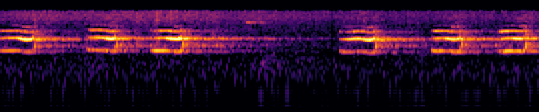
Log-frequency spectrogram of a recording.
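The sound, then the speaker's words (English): A kee-kee run played on a turkey call: thin, high whistled notes rising in quick sequences, played twice in a row, clear with no talking. “The next call will be the Kiki Run. Great whistle.”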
